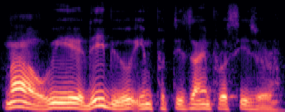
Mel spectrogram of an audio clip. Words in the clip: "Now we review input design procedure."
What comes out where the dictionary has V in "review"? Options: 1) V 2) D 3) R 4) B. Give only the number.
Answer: 4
